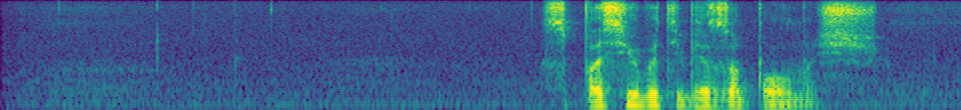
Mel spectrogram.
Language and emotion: Russian, neutral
